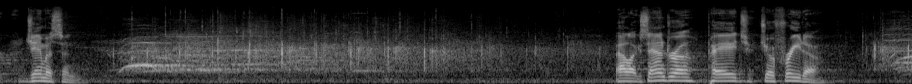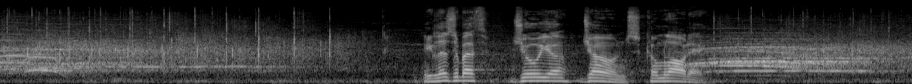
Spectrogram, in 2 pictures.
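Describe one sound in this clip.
An audience applauds and cheers in a large echoing hall.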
